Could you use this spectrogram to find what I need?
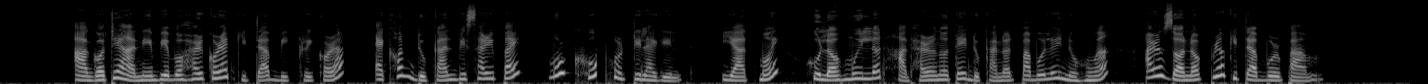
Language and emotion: Assamese, happy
